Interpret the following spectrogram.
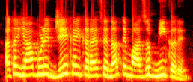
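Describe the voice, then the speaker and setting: A woman's voice: sits high, fairly quick, lo-fi sound, lightly acted. A woman voicing a distraught young wife who pleads and accuses through tears in a storybook recap. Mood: tearful, angry. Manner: pleading, accusing, breaking into sobs.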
